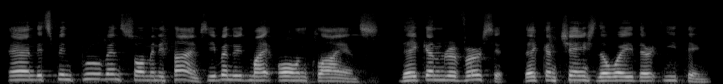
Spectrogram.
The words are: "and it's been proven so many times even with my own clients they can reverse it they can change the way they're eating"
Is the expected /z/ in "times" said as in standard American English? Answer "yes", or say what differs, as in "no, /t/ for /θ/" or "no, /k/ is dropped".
no, /s/ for /z/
